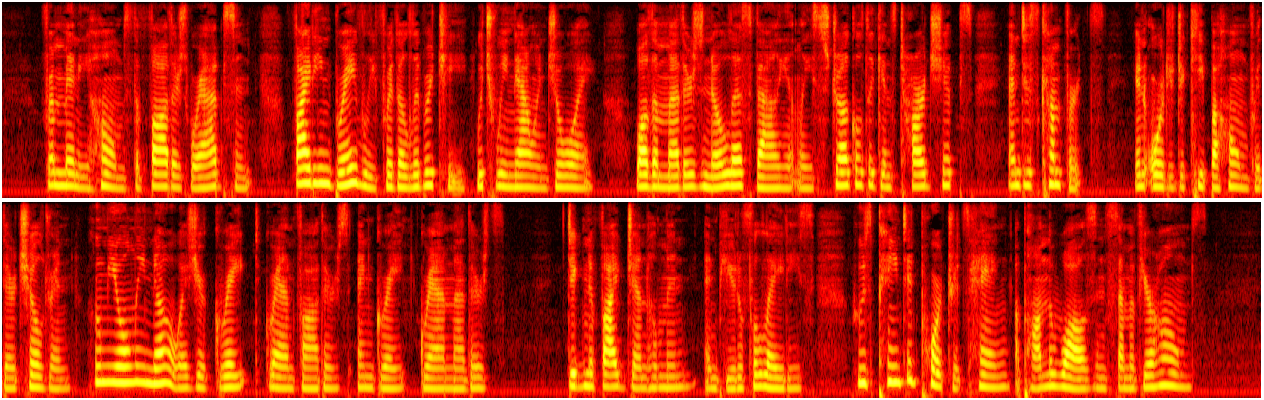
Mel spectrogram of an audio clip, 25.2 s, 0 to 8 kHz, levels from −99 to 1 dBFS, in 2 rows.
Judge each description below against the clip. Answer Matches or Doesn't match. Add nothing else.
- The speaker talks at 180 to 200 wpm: Doesn't match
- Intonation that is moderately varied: Matches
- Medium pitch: Matches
